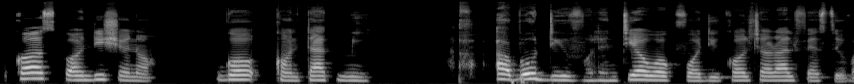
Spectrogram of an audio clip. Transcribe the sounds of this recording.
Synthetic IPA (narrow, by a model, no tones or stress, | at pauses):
dekɔskɔ̃ndiʃɔna | ɡokɔ̃ntak̚tmĩ | abodivɔlɔ̃ntiawɔkfɔdikɔlt͡ʃuɾalfɛstiva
